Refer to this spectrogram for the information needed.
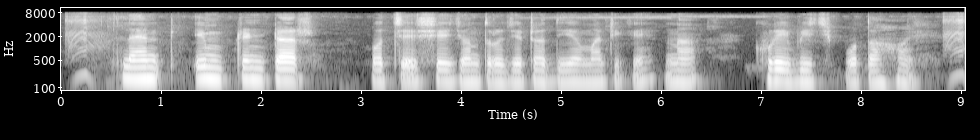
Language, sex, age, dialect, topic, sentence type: Bengali, male, 25-30, Northern/Varendri, agriculture, statement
